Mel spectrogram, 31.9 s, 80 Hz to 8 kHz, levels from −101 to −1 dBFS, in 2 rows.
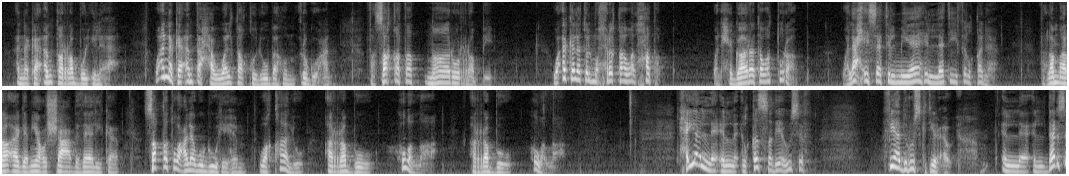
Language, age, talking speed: Arabic, 50-69, 85 wpm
